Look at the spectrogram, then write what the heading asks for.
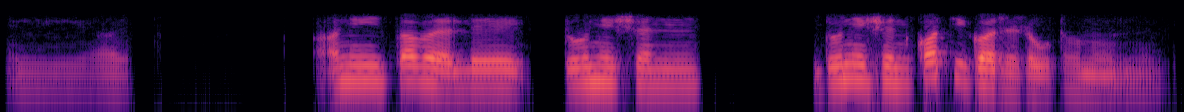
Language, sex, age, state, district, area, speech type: Nepali, male, 18-30, West Bengal, Darjeeling, rural, conversation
